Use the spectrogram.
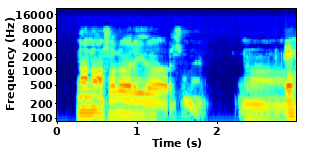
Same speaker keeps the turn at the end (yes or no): no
